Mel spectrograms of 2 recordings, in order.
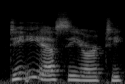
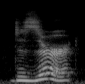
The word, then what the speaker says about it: desert: why did the mother desert her newborn baby? That one's pronounced desert. It can also be desert, a very dry region with little or no plant growth.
